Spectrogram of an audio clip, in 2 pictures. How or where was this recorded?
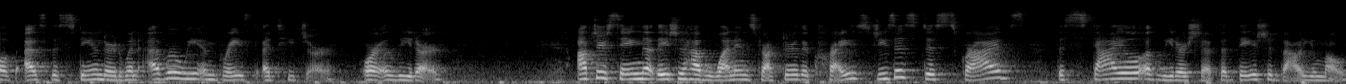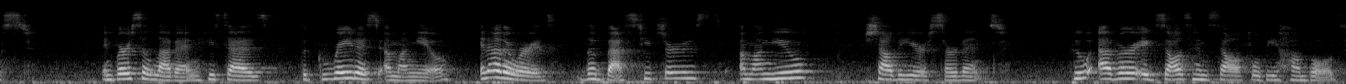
large echoing room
